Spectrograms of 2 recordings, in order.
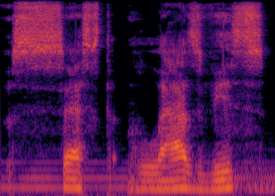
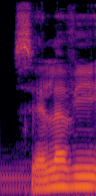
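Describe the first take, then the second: First: The written letters like 's' and 't' are sounded. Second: The written letters like 's' and 't' are silent. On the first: The speaker calls it wrong. "would probably deserve to be mocked" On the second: The speaker calls it right. "the bare minimum pronunciation for that"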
